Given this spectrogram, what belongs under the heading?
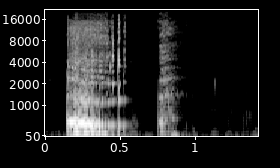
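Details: Adult man deliberately burping for ASMR in a closet, after drinking an energy drink earlier that day: a loud, drawn-out voiced burp followed by a shorter one; ordinary belch.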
